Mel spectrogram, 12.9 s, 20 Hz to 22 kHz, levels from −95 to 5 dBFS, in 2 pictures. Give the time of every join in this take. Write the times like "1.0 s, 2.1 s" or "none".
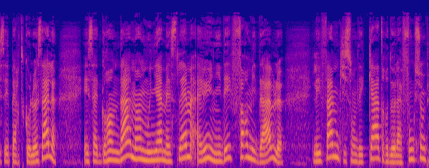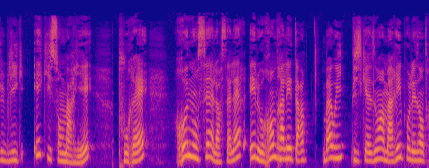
none

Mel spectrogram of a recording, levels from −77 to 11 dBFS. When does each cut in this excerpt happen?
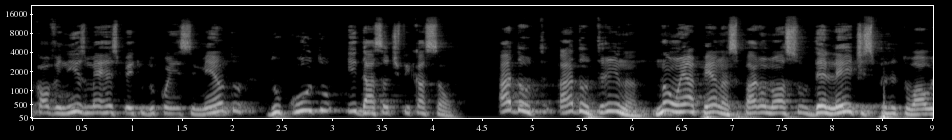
4.3 s

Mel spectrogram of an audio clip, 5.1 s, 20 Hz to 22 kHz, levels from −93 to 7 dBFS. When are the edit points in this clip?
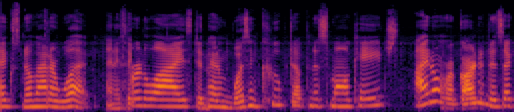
1.3 s, 2.1 s, 4.0 s

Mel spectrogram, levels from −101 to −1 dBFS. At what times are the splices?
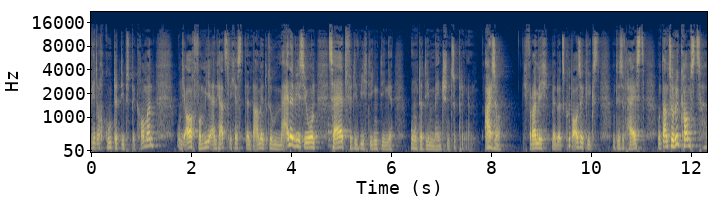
1.8 s, 2.5 s, 3.0 s, 3.5 s, 4.7 s, 5.3 s, 9.6 s, 10.7 s

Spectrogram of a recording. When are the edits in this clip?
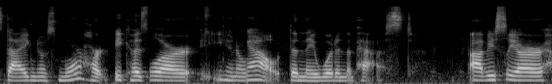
1.1 s, 1.5 s, 2.5 s, 2.9 s

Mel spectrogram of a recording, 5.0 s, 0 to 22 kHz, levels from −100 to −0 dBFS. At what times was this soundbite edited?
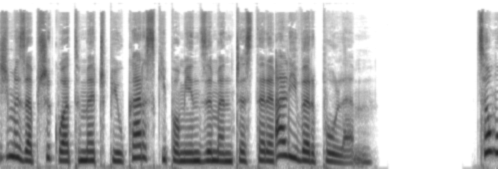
2.7 s

